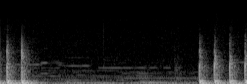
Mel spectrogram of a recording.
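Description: Knocking on a door: two heavy knocks, a pause with a faint low hum, then a quicker burst of four firm, dull raps. No voices.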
